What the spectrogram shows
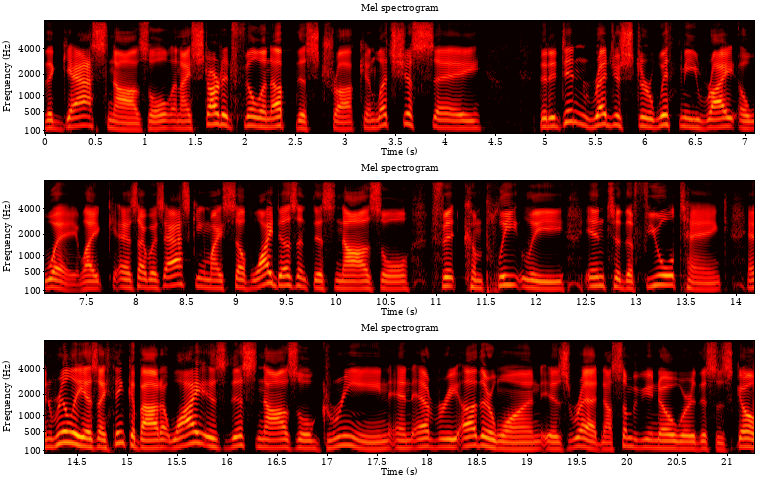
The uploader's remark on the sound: We gathered as one church outdoors at the Carmel campus.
